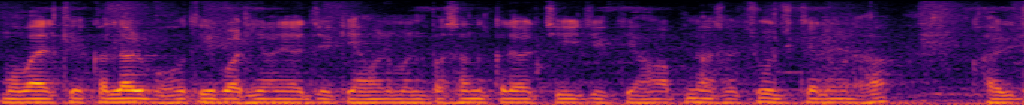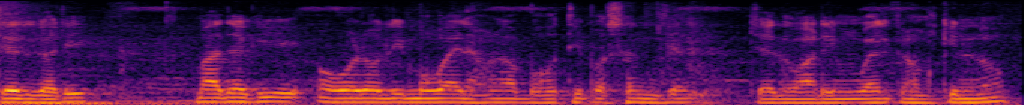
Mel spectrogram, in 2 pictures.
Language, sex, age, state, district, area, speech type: Maithili, male, 18-30, Bihar, Saharsa, rural, spontaneous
